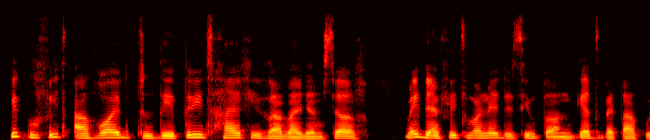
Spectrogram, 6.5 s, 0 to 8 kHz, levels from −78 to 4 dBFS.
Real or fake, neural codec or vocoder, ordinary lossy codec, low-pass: fake; codec, 44.1 kHz, 3.4 kbps, Pupu-Codec; MP3, 64 kbps; 7.2 kHz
